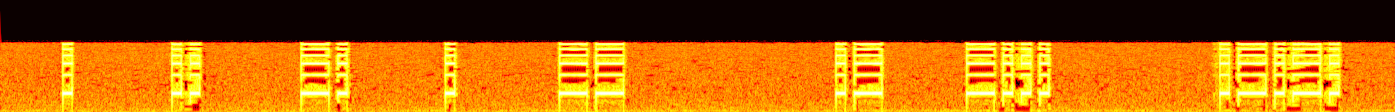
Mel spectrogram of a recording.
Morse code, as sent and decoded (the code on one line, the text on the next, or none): . .. -. -- / .- -... / .-.-.
EINEM AB <AR>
